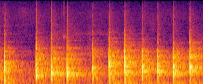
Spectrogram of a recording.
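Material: Ceramic.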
